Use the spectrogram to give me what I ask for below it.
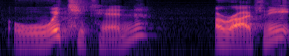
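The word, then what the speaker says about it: Ouachita orogeny: The Ouichitin orogeny, and that is how you pronounced it. I know it's not how it looks, but it's Ouichitin orogeny, is an Appalachian orogeny.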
